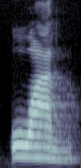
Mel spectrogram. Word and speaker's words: one: telling I am telling what is the pronunciation one w w sound and W is consonant okay if I say see again I'm giving example uh suppose this word starts with o owl and this word also starts with o one see the difference between the pronunciation of both the words here one W one one one w r and here ow owel sound so that's why before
